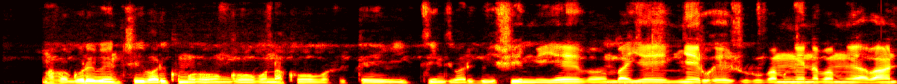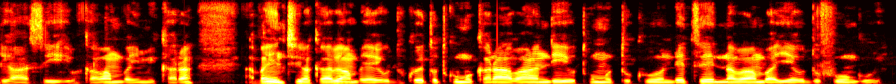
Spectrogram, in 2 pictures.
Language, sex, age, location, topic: Kinyarwanda, male, 25-35, Huye, health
